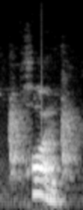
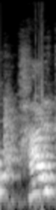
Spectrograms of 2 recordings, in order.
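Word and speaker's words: fault: तरह से हो गया फॉल्ट इसको फाल्ट में ही पढ़ेंगे बहुत सारे लोग हैं जो फाल्ट उच्चारण करते हैं लेकिन वो सही नहीं है हमें कोशिश करना चाहिए फॉल्ट बोलने की और इसके लिए अगर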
